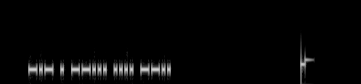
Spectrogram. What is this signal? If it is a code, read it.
Morse code, heard as a keyed tone, about 41 wpm, 700 Hz. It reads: KE7HZ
